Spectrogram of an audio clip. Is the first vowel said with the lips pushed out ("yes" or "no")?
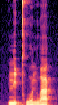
no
